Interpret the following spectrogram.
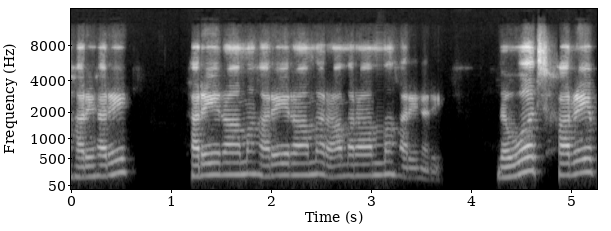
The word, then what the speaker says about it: Rama: Hare Krishna, Krishna Krishna, Hare Hare, Hare Rama, Rama Rama, Hare Hare. The words Hare pronounced Hare, Krishna Krishna, and Rama rhymes with drama are Sanskrit words.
